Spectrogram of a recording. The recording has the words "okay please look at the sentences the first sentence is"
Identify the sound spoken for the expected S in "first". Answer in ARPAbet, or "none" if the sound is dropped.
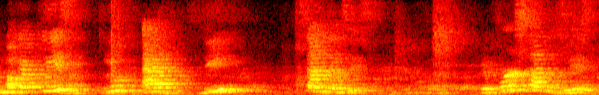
none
